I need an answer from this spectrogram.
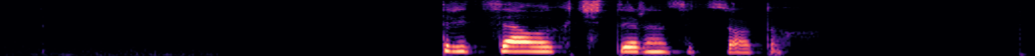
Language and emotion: Russian, neutral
